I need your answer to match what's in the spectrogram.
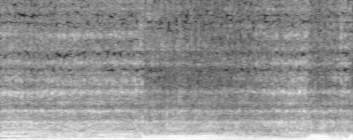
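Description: man snoring

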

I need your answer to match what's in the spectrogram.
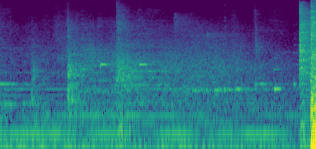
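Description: door being closed

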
